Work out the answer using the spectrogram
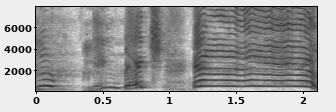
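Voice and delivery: very high, whiny mock shout. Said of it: "berating her and shouting at her like".

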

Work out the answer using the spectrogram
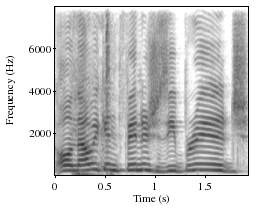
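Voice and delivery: put-on French or German accent. Speaking to a co-host and listeners, imitating what he says: mock French or German accent. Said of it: "maybe I'm doing actually a very accurate impression".

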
